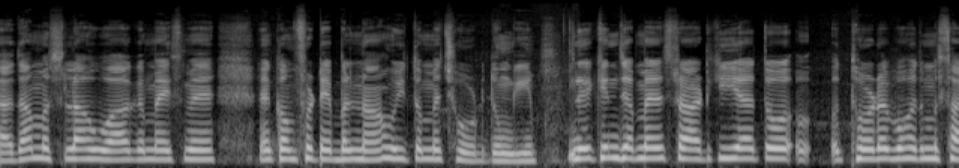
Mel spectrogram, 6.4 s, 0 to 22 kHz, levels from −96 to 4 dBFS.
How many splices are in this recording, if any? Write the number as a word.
zero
